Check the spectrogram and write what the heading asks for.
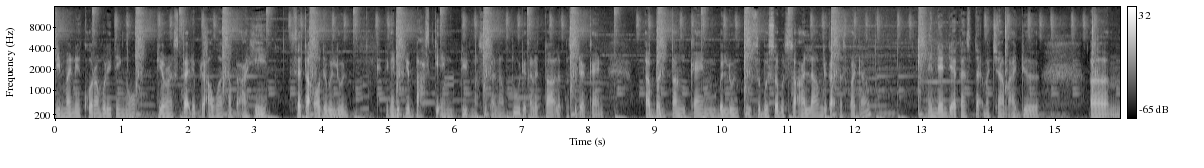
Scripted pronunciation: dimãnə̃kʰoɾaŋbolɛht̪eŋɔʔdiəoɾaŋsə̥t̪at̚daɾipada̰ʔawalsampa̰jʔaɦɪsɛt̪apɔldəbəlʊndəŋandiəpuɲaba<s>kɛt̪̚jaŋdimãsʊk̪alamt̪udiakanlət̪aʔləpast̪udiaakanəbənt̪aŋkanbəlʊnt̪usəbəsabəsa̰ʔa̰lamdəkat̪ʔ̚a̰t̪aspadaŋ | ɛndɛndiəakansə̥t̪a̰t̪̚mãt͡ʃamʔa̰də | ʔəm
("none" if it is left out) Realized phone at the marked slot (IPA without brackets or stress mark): s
